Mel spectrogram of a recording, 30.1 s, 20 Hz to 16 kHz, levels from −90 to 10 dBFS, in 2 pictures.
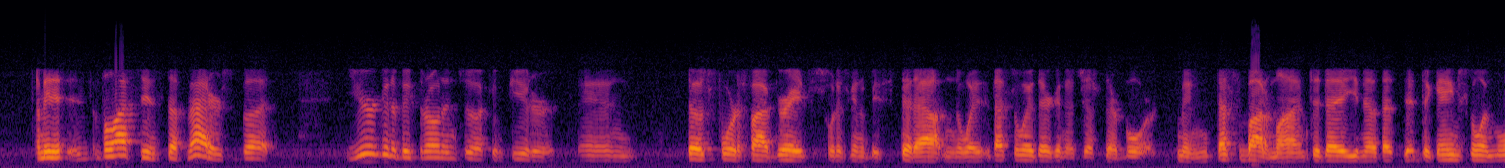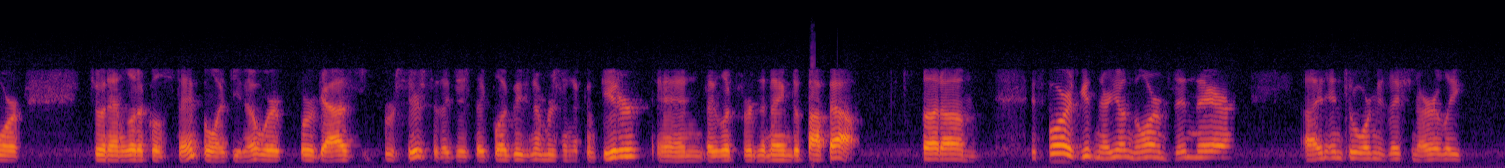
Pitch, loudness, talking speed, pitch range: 115 Hz, -24 LUFS, 200 wpm, 100-170 Hz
